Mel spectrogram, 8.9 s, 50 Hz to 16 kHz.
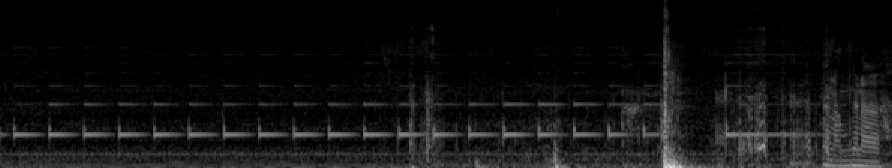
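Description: Key-on fuel pump priming in a 2018 Dodge Challenger Hellcat: a rhythmic series of regular pulsing whirs with chimes, followed by a loud thunk, then further mechanical clicks and a short buzz.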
